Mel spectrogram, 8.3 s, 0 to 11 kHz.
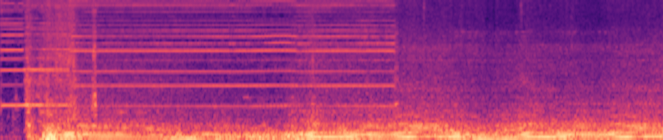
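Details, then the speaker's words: Suzuki Samurai SJ413 1300 after fitting a Toyota Corolla 3K-C 1.2L manual-choke carburetor, earlier flooding from debris in needle valve now cleared: horn early, engine pulls with steady even drone, no stumble or misfire; normal acceleration. "Okay, so it's been running good now."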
